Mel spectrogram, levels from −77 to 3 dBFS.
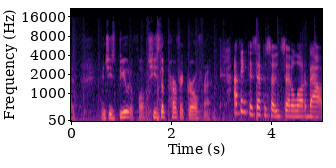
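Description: Nothing's technically wrong with this bit of speech; there's just some room noise sitting about 20 dB below it, and that comes from the space the microphone was in rather than from anything in the system.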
